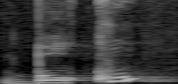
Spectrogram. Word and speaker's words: beaucoup: Now here two combinations. E-A-U in French is O. And O-U in French is ou. So B-E-A-U becomes beau and C-O-U becomes cou. Beaucoup. P you will not pronounce.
